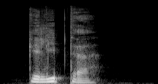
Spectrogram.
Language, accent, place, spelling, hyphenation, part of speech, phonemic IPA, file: German, Germany, Berlin, Geliebter, Ge‧lieb‧ter, noun, /ɡəˈliːptɐ/, De-Geliebter.ogg
- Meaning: 1. lover, romantic partner (male or of unspecified gender; now usually implying an affair, otherwise somewhat poetic) 2. inflection of Geliebte: strong genitive/dative singular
